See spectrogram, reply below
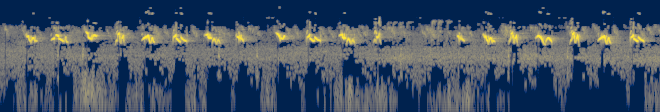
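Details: Thrush from the USA giving a long series of short, clear, slurred whistled notes, about one to two each second, fairly evenly spaced with a brief gap midway, over a quiet background.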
